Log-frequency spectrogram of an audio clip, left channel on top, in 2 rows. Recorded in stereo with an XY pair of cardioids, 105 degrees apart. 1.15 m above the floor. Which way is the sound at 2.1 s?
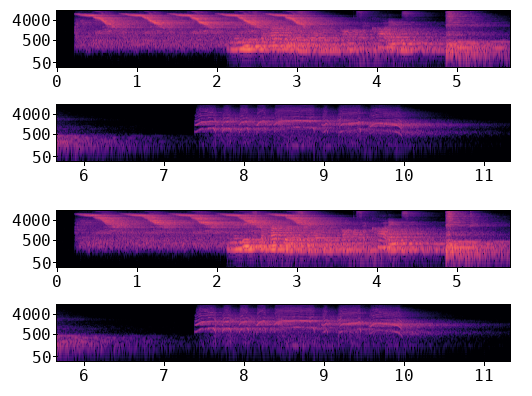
20° right.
